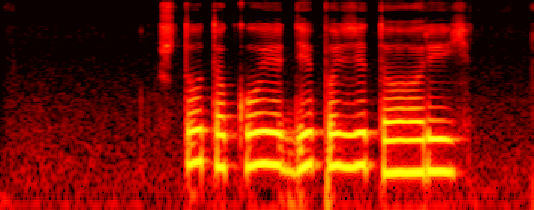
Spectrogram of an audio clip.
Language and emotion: Russian, sad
